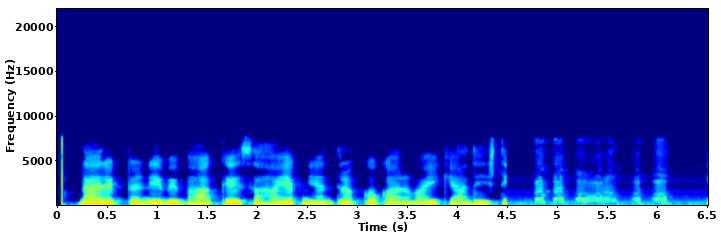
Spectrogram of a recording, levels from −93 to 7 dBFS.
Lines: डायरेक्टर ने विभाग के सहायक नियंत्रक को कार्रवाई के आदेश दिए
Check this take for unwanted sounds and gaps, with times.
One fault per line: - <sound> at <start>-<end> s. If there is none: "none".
- laugh at 4.8-6.3 s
